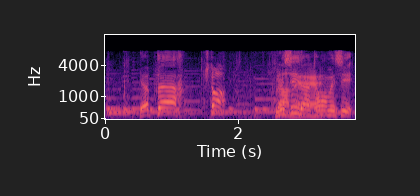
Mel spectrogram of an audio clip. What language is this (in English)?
Japanese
